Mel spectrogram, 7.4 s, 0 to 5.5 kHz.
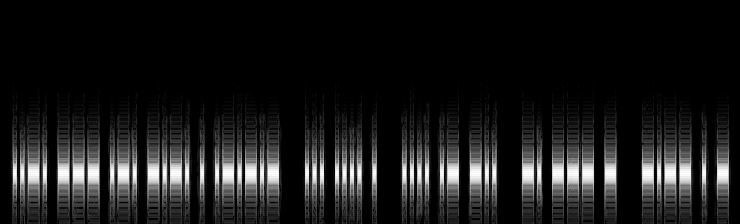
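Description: Morse code, heard as a keyed tone, about 32 wpm, 600 Hz. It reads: FORCE. SHE HAD NOT YET
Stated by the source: Morse code practice at 32 wpm from CW med Gnister, reading Ken Follett's novel Never in English.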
